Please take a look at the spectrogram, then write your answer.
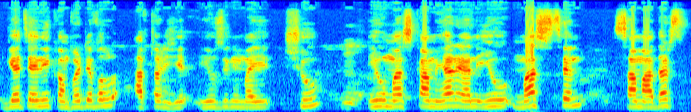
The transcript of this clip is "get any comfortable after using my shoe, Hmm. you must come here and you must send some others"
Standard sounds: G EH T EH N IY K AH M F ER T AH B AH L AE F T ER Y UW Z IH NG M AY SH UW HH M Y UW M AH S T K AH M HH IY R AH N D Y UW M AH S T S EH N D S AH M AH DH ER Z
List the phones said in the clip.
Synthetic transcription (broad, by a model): G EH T EH N IY K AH M P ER T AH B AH L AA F T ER Y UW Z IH NG M AY SH UW Y UW M AH S T K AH M HH IY R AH N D Y UW M AH S T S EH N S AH M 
